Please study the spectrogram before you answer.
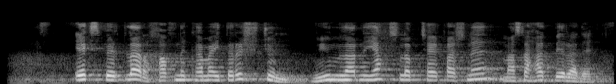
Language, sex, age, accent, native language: Uzbek, male, 40-49, Jizzax, Uzbek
